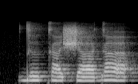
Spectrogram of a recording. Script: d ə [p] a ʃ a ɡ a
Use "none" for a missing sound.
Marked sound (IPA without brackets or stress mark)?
k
